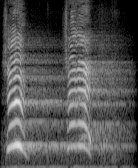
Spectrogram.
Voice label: Hockey Male "Shoot"; Hockey Vocal Sounds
